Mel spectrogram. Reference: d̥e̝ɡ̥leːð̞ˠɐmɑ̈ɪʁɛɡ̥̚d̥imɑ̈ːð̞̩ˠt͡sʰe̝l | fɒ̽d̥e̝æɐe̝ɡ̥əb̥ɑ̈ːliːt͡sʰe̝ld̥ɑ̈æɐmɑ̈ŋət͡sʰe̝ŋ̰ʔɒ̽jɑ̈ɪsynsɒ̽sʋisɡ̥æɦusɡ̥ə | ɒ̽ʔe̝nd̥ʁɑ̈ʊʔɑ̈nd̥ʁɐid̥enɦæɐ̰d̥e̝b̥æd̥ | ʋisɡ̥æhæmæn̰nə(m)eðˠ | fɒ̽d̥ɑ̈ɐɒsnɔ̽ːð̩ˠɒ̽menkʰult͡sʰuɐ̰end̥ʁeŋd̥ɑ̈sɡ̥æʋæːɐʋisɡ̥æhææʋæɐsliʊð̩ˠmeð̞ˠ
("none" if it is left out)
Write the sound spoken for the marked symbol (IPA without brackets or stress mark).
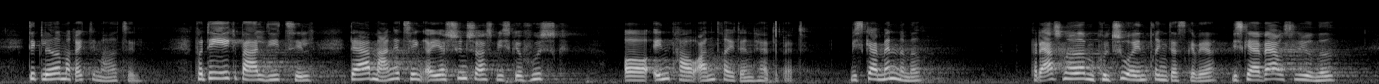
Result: m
